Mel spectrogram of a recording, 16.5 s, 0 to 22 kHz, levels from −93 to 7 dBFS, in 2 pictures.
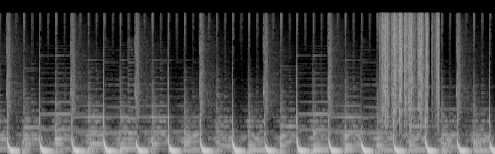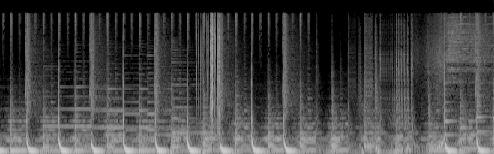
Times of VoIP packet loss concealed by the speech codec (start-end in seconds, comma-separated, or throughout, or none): none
